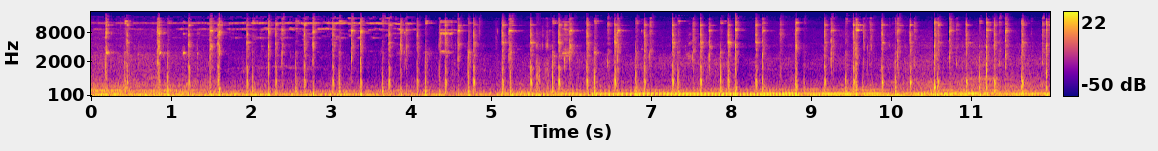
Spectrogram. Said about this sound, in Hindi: पत्थर की गुलाई हो रही है जी।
